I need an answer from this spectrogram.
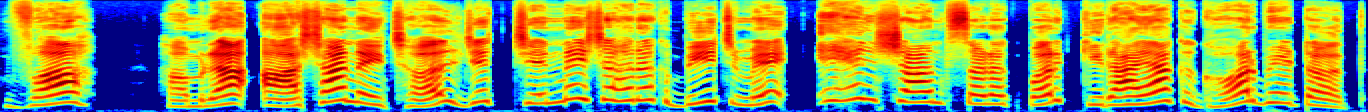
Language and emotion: Maithili, surprised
